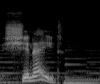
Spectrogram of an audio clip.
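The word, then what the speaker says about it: Sinéad: Pronounced Sinead.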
